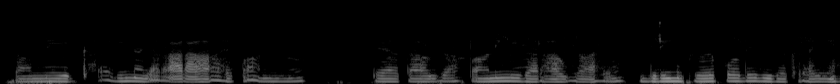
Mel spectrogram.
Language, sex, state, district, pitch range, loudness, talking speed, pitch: Hindi, male, Chhattisgarh, Kabirdham, 130-145 Hz, -42 LUFS, 170 wpm, 135 Hz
